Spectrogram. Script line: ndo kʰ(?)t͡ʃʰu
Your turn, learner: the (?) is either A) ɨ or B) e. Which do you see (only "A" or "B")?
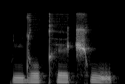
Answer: B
